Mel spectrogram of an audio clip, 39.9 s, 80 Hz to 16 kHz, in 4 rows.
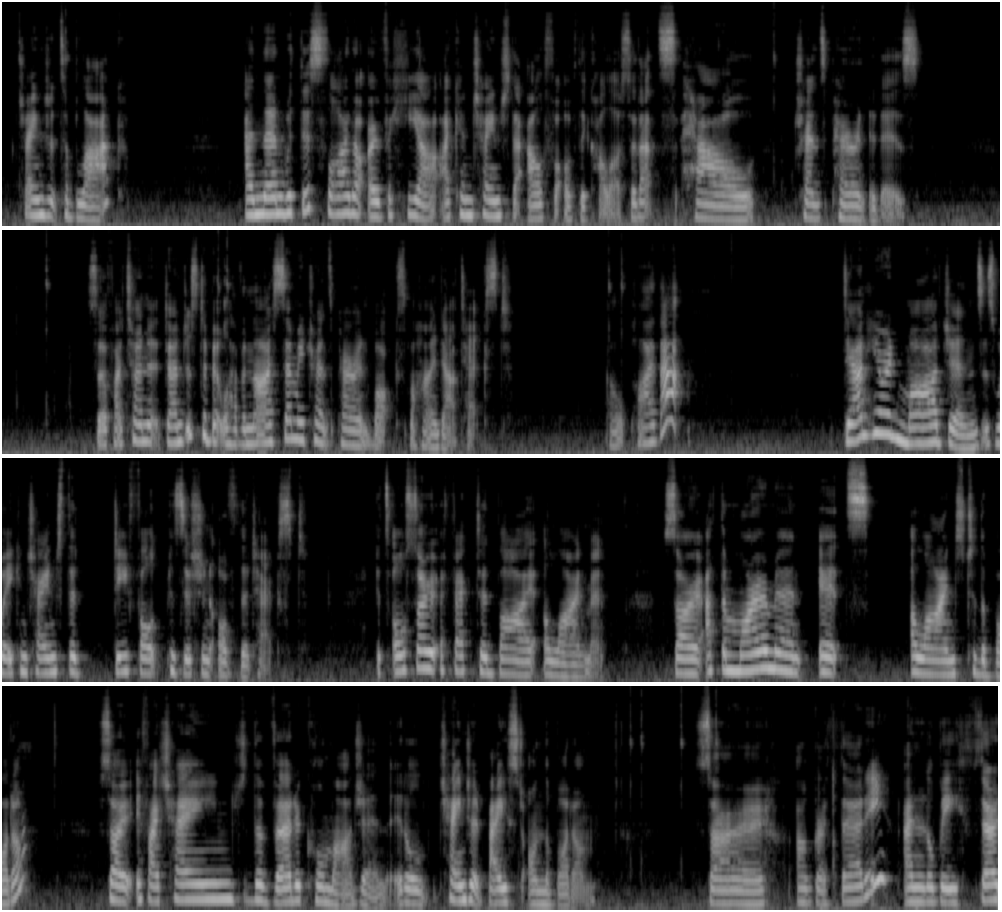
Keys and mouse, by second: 0.1 click, 0.8 click, 7.7-10.4 drag, 12.1 click, 16.0 click, 36.2 click, 36.7 click, 38.1 3.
